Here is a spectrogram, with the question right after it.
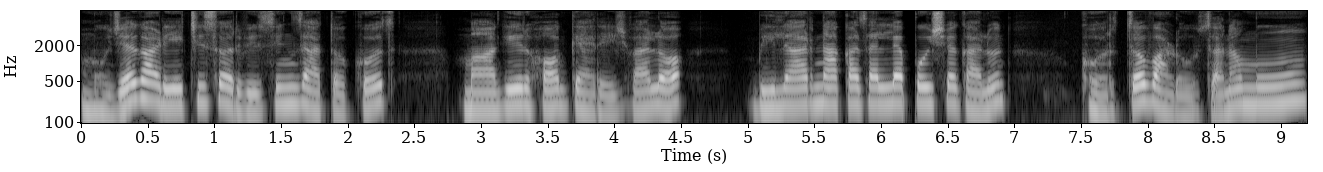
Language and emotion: Goan Konkani, fearful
